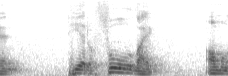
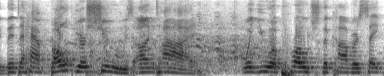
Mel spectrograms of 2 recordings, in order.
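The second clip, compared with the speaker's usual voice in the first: much higher and louder, cracking up; loud laughing rant; 10 semitones higher, 12 dB louder than usual. Real, not acted. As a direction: shout it through your own laughter. Ranting about untied shoes, laughing.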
